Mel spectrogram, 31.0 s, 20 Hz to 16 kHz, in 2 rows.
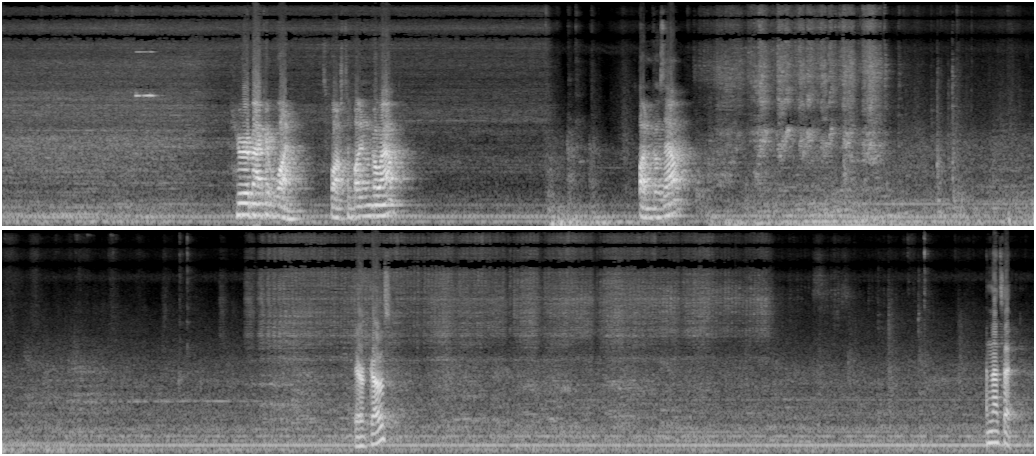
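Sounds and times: elevator low hum: 0.0s - 30.9s
elevator doors sliding closed: 10.4s - 16.6s.

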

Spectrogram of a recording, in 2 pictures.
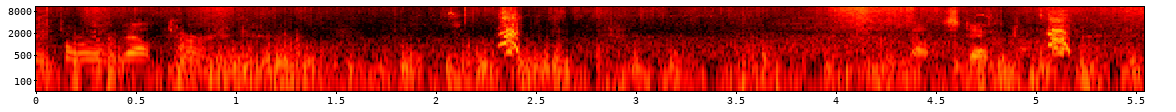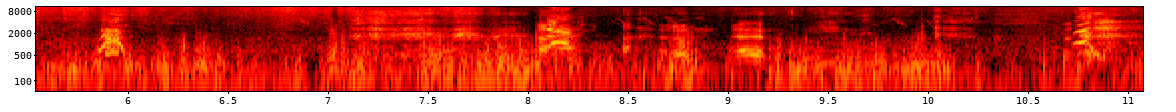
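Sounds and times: wind rumbling on microphone: 0.0s - 11.0s
brush rustling: 3.9s - 7.1s
dog baying: 5.8s - 6.0s.

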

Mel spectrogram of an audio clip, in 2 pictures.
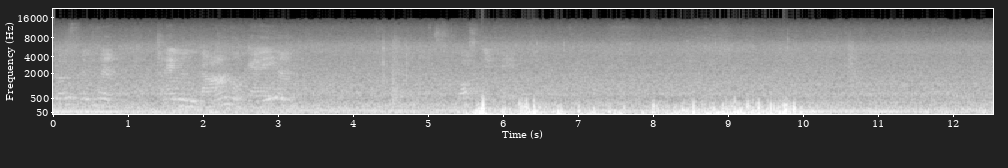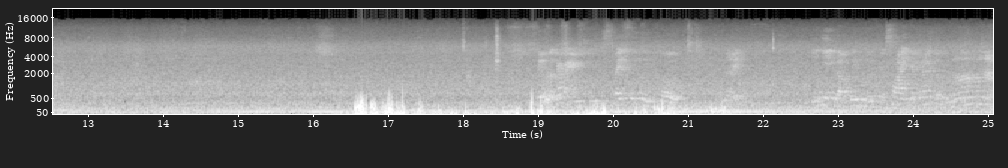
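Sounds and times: low background hum: 0.0s - 25.0s.

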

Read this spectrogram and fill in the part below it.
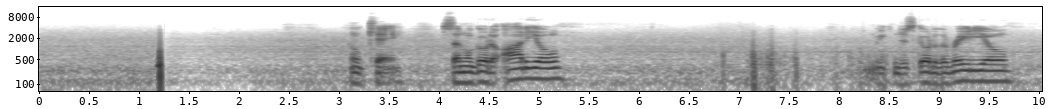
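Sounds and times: ventilation fan hissing: 0.0s - 10.0s.

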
